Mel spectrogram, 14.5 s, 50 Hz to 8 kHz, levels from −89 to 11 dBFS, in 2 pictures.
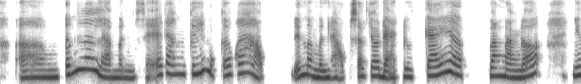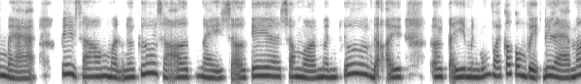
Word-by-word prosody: ờ, 215 +2 -2 0.2
tính 295 +2 +2 0.3
á 400 - +3
là 215 - -1
mình 210 -1 -2
sẽ 215 +6 -5
đăng 310 -2 -2
ký 310 +6 +1
một - - -2
cái 280 - -2
khóa 330 +1 -2
học - - -1 0.4
để - - +1
mà 285 0 +2
mình 215 -4 +3
học 205 -2 -3
sao - - -1
cho 255 -1 0
đạt 215 -2 +2
được 235 -1 -1 0.2
cái, 280 +8 +2
ơ, 320 -7 +3 0.3
văn 260 0 +1
bằng 215 -3 +2
đó, 260 +10 +1 0.4
nhưng 275 +1 +3
mà 195 -3 0 0.4
biết 315 - +2
vì 305 - +3
sao 245 -2 -3
hông? 245 +1 +2
Mình, 220 -3 +1
ờ, 225 - +2
cứ 335 +4 +2
sợ 230 -5 -1
này 220 -6 0
sợ 215 0 -2
kia 260 -1 +2
xong 240 0 +1
rồi 205 -2 +1
mình 225 0 +2
cứ 315 +1 +2
đợi. 225 +1 0 0.3
Ờ, 240 0 +1
tại - - -2
vì 230 +2 +4
mình 230 -1 +4
cũng 255 +6 0
phải 260 -2 0
có 310 +3 +1
công 285 -4 +2
việc 230 -4 +3
đi 250 +3 +3
làm 215 -1 +2
á, 280 - +3
240 Hz, 225 wpm, -22 LUFS, 220-280 Hz, 0.4 s, vì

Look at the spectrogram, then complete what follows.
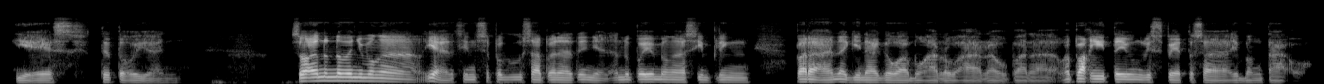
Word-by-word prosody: Yes, 95 -1 -2
totoo 105 -3 -5
yan. 90 0 -10 1.1
So 155 +10 +6
ano 170 +2 +8
naman 170 -1 +4
yung 160 -1 +2
mga 130 -5 +1
yan, 95 -2 +4
since 115 +2 -7
napag-uusapan 110 -1 -3
natin 110 +2 -1
yan, 95 -3 -7
ano 110 +2 -6
pa 120 +2 +3
yung 120 0 0
mga 110 -1 -2
simpleng 105 -2 -5 0.4
paraan 120 -2 +2
na 125 - +2
ginagawa 105 -2 -2
mo 95 -1 -10
araw-araw 90 -1 -8
para 85 -1 -11
mapakita 130 0 +5
yung 115 -1 +2
respeto 105 -1 -2
sa 95 -2 -4
ibang 95 0 -10
tao? 90 -1 -12
105 Hz, 135 wpm, -23 LUFS, 95-115 Hz, 1.1 s, ano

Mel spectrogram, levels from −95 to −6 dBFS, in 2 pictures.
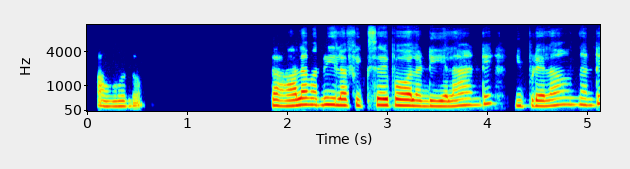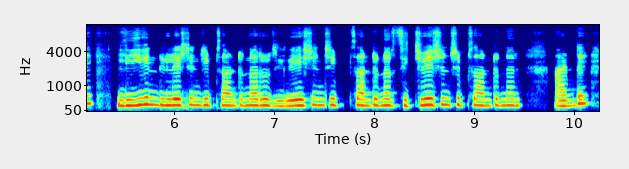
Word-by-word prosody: అవును. 205 0 -3 1.4
చాలా 225 +3 +5
మంది 255 0 +1
ఇలా 245 -1 +6
ఫిక్సయిపోవాలండి. 230 -3 +4
ఎలా 205 +2 0
అంటే, 250 +4 -4 0.3
ఇప్పుడెలా 215 +1 +1
ఉందంటే, 260 +1 -3 0.4
లీవ్ 235 +4 +3
ఇన్ 260 - -2
రిలేషన్‌షిప్సంటున్నారు, 240 -1 -1
రిలేషన్‌షిప్సటున్నారు, 240 +1 -2
సిచ్యువేషన్‌షిప్సంటున్నారు. 240 0 -2 0.4
అంటే, 225 +8 -2
240 Hz, 90 wpm, -23 LUFS, 225-250 Hz, 1.4 s, ఇలా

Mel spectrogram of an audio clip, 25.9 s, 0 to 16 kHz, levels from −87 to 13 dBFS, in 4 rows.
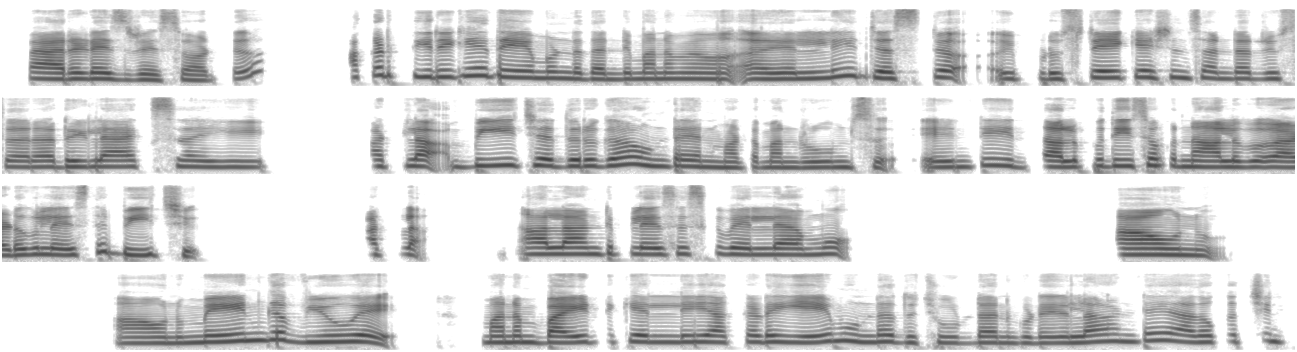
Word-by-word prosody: Paradise 230 -2 +3
resort. 190 +3 -5 0.6
అక్కడ 365 0 -1
తిరిగేది 305 +2 +1
ఏముండదండి. 235 -4 -1
మనము 235 0 -2 0.3
ఆహ్, 225 0 +2
ఎళ్ళి 255 +8 0 0.2
జస్ట్ 255 +4 0 0.4
ఇప్పుడు 225 +1 -5
స్టేకేషన్స్ 275 -1 +1
అంటారు 240 -1 -4
చూసారా, 230 -1 -2 0.2
రిలాక్స్ 240 +1 -1
అయ్యి 225 0 -3 0.6
అట్లా 255 +1 +2 0.2
బీచ్ 280 +1 +2
ఎదురుగా 260 +3 +2
ఉంటాయన్నమాట 235 -5 -1
మన 215 - -1
రూమ్స్. 215 0 -3 0.3
ఏంటి 230 +5 -3 0.3
తలుపు 230 +3 +4
తీసి 260 +1 +2
ఒక 270 -1 -7
4 230 0 +4 0.2
అడుగులు 235 +3 +2
ఏస్తే 330 +9 -3
బీచ్, 230 +1 0 1.0
అట్లా. - - -2 0.6
అలాంటి 260 +1 +3
ప్లేసెస్‍కి 255 +1 0
వెళ్ళాము. 240 +1 +1 1.5
అవును. 235 -2 +5 1.1
అవును. 225 0 -1
మెయిన్‌గా 310 +6 +4
వ్యూయే. 265 +1 +3 0.6
మనం 250 +1 +2
బయటికెళ్ళి 255 +1 +2
అక్కడ 260 +1 -5 0.3
ఏముండదు 270 -3 -1
చూడ్డానికి 230 0 -4
కూడా. 230 0 -3
ఎలా 250 +2 +2
అంటే 285 +3 -4 0.2
అదొక 255 +1 -3
చి 305 - -11
245 Hz, 110 wpm, -23 LUFS, 230-265 Hz, 1.5 s, అవును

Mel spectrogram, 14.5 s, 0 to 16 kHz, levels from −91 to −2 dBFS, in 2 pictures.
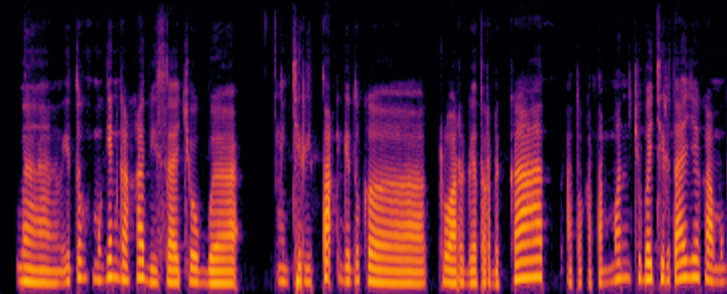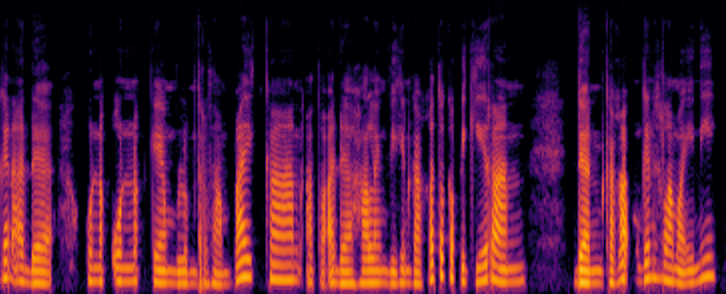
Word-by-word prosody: Nah, 155 -4 0
itu 205 +6 -3
mungkin 215 +4 0
Kakak 195 +2 +2
bisa 155 -2 0
coba, 150 -2 +2 0.4
mencerita 170 +4 0
gitu 175 +1 -3
ke 175 - +3 0.6
keluarga 150 -2 +2
terdekat 195 +10 +2 0.2
atau 150 0 -8
ke - - -10
teman, 175 +8 -4
coba 200 -1 +2
cerita 190 0 +2
aja 220 0 +2
Kak, 180 - +3
mungkin 175 +6 -3
ada 150 -3 0 0.4
unek-unek 170 0 -2 0.2
yang 150 -1 0
belum 145 -1 -2
tersampaikan, 185 - 0
atau - - -4
ada 145 -1 +1
hal 150 +1 +1
yang 150 - -4
bikin 150 +1 -3
Kakak 145 +8 0
tuh - - +1
kepikiran. 170 -1 +1 0.4
Dan 150 -1 +4
Kakak 170 +7 +3
mungkin 195 +4 -2
selama 170 -7 +1
ini, 205 +10 -3
165 Hz, 155 wpm, -22 LUFS, 150-190 Hz, 0.6 s, Dan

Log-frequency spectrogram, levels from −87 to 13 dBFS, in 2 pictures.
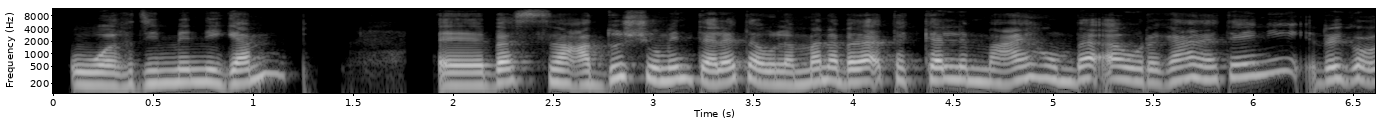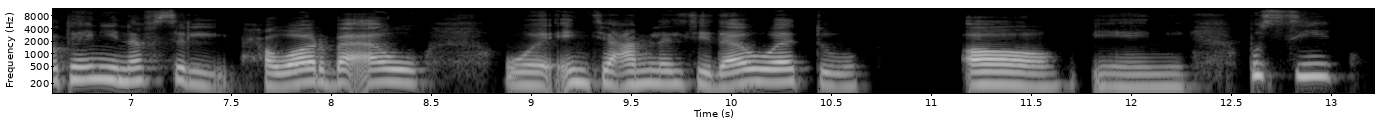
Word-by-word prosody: واخدين 185 +3 +1
منِّي 210 0 +2
جنب، 270 - +1 0.8
آآ، 180 0 +5
بس 215 +3 +2
ما 210 - +5
عدُّوش 245 +9 0
يومين، 240 +1 +3
3، 215 +2 +3
ولمّا 190 +2 +1
أنا 230 - +3
بدأت 225 +2 +4
أتكلَّم 235 +1 +1
معاهُم 235 +3 -1
بقى 255 0 +2
ورجَعنا 230 +4 0
تاني، 310 +9 -3 0.2
رجعوا 240 -3 +1
تاني 245 0 -1
نفس 230 +1 -6
الحوار 185 +2 -1
بقى، 210 +1 -1
و 205 0 -6 0.4
وأنتِ 195 +3 -5
عملتِ 195 0 -4
دوَّة، 215 +5 0
و 170 -1 -10 0.6
آه، 180 -2 +3 0.2
يعني 165 -1 -10 0.3
بُصي 290 -2 -4
215 Hz, 135 wpm, -22 LUFS, 185-240 Hz, 0.8 s, آآ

